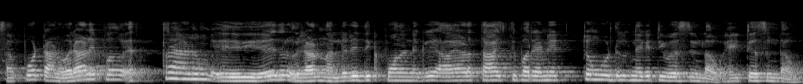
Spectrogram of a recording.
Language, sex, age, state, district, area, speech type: Malayalam, male, 18-30, Kerala, Kasaragod, urban, spontaneous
